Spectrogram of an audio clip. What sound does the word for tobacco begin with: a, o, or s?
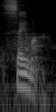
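s. The word begins directly with an s sound. This is the form used where vowels are dropped. "In Net Lake, they just call it Sema"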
